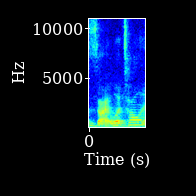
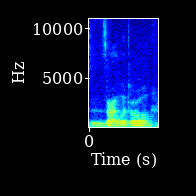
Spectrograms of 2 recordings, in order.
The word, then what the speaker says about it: xylitol: It's spelled with an X, xylitol.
